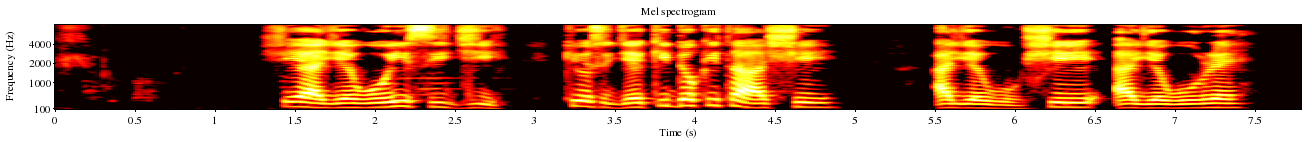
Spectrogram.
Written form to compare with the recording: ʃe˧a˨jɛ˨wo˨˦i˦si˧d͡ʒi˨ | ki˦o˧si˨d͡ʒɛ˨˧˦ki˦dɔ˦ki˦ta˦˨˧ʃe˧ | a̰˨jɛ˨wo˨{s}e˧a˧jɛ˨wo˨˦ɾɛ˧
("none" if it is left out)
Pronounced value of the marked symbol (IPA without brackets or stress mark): ʃ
